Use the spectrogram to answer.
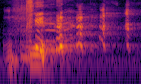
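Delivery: high, giggly burst of laughter; helpless laugh. Real, not acted. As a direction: crack up at your own story. Cracks up at own story.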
